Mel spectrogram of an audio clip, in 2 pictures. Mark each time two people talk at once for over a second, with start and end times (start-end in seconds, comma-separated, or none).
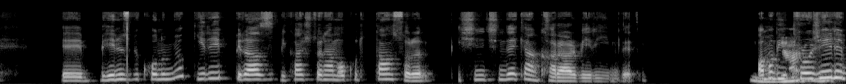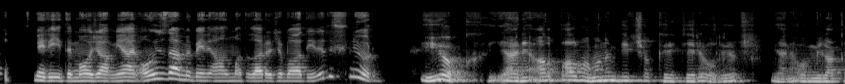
none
